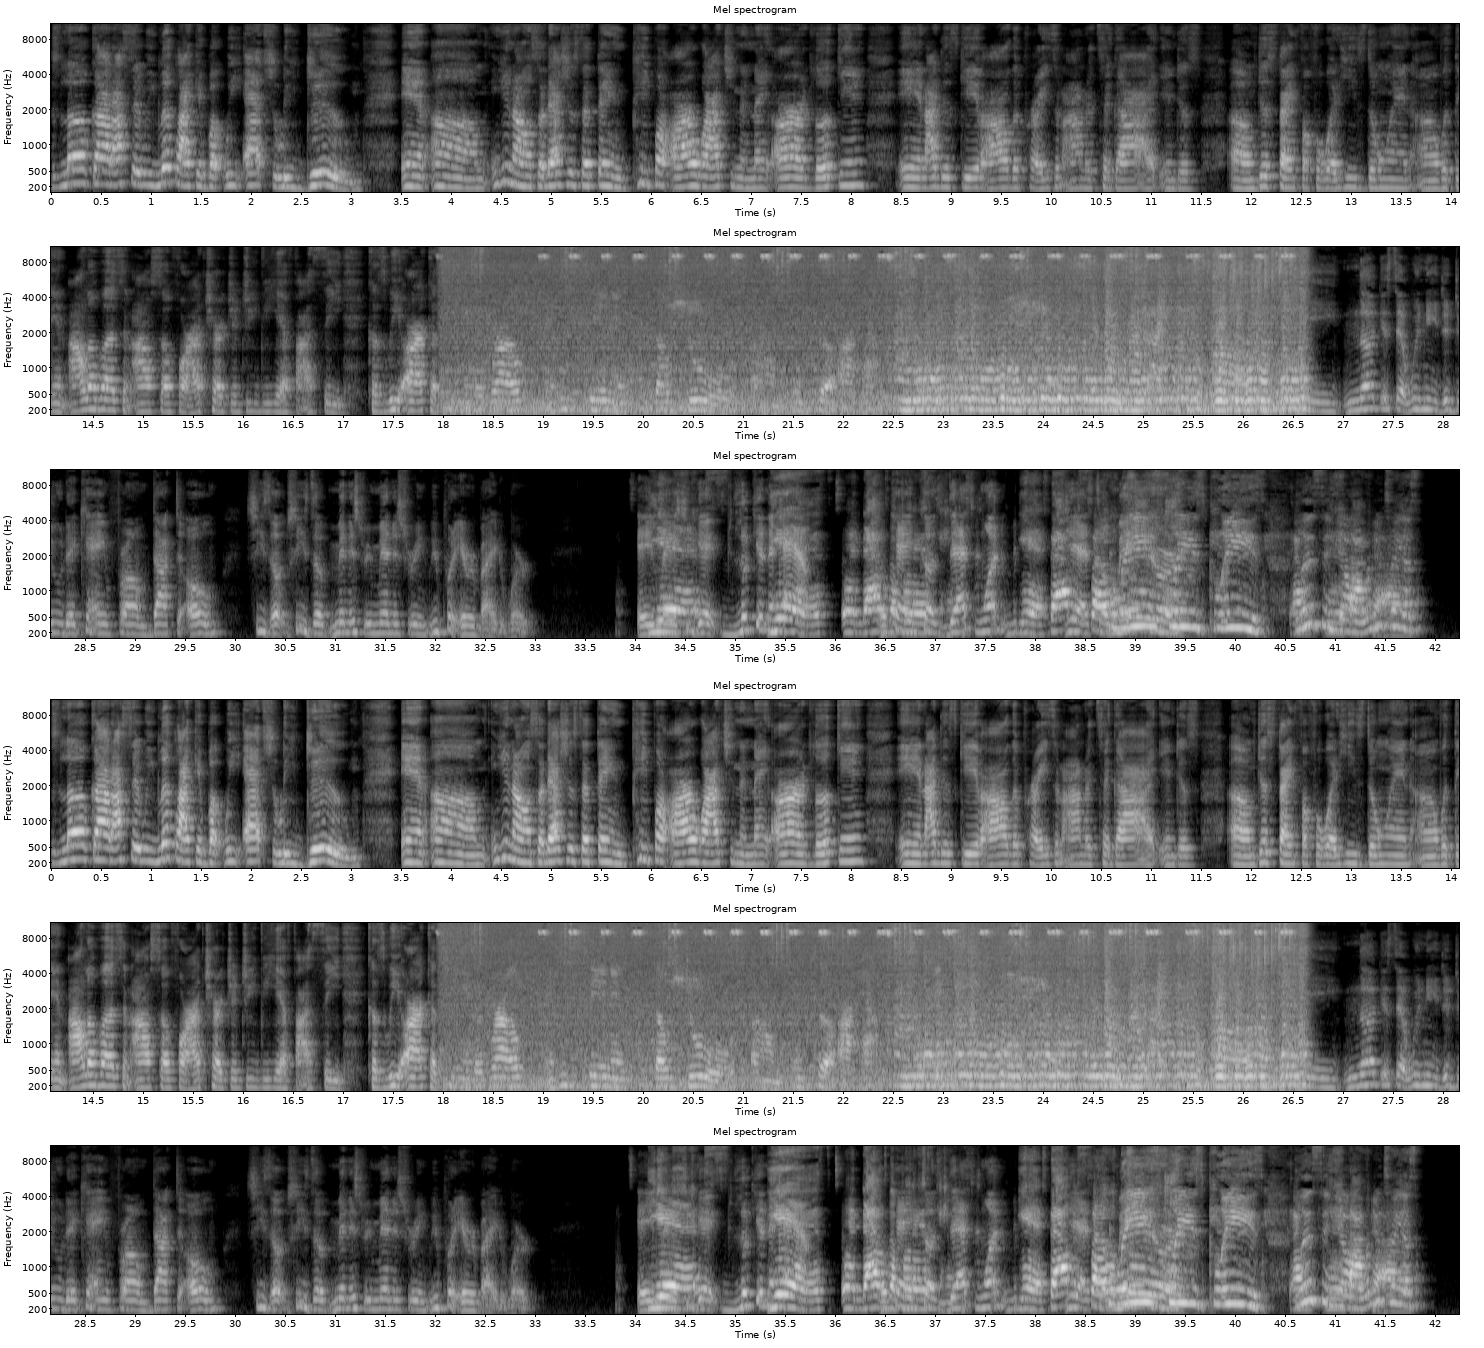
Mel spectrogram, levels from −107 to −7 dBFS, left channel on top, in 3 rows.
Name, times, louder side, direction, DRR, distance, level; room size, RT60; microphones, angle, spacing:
voice 1, 0.0-11.4 11.8-22.5 22.9-23.3 34.1-34.7 35.3-36.9 37.8-39.5 40.5-41.8, right 4 dB, 55° right, 0.4 m, -37 dB
sound 1, 17.9-26.7, right 1 dB, 20° right, 0.7 m, -33 dB
voice 2, 23.7-29.8 30.1-32.9 34.0-35.7 36.4-37.8 38.3-39.5, equal, 15° left, 0.5 m, -42 dB
voice 3, 38.7-41.8, right 2 dB, 75° right, 0.8 m, -34 dB
3.9 x 2.4 x 2.7 m
head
